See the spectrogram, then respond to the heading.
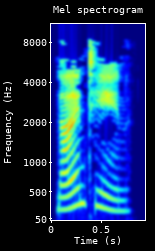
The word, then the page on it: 19: British English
